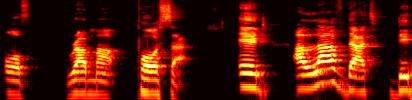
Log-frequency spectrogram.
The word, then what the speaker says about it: Ramaphosa: As you've already started doing, Ramaphosa.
